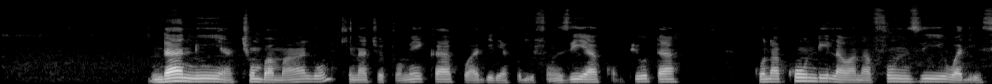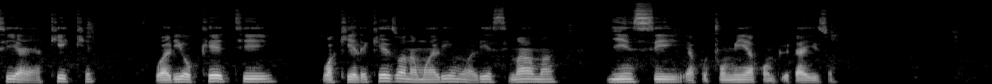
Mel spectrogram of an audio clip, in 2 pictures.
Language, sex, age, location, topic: Swahili, male, 18-24, Dar es Salaam, education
